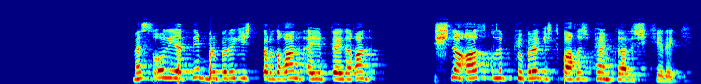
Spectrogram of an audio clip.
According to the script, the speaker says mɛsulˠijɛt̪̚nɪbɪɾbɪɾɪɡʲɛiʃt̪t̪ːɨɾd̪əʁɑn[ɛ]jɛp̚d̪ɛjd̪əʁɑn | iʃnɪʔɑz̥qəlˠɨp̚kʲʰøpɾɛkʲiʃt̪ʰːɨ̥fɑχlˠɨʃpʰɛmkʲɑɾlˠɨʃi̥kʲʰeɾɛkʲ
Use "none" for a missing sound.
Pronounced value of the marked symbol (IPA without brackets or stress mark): ɛ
